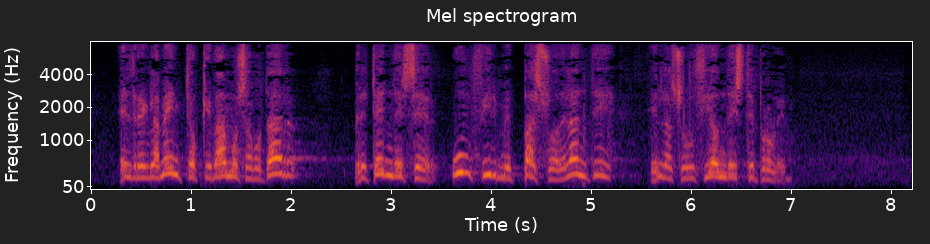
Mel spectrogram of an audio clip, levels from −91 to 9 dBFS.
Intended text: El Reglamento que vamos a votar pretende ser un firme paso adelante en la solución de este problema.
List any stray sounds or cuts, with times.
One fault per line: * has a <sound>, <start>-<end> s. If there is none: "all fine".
all fine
